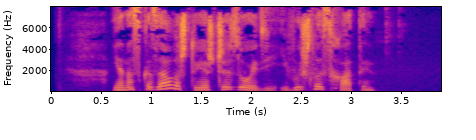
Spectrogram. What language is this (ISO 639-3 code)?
bel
